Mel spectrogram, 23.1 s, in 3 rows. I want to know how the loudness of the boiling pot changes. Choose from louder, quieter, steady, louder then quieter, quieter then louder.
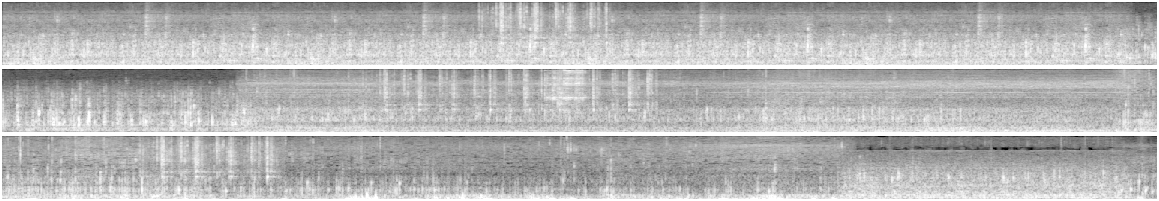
steady.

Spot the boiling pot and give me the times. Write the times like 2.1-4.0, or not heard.
0.0-23.0.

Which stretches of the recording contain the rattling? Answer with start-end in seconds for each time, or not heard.
3.1-4.0, 10.1-12.1, 16.3-17.3.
